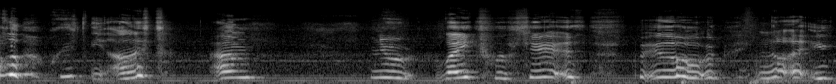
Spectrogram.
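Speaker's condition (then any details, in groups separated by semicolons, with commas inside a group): Cerebral palsy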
